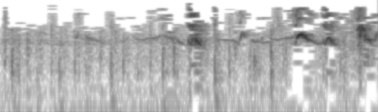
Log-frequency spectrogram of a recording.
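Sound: puppy whimpering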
